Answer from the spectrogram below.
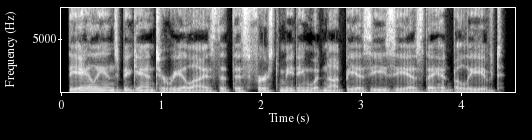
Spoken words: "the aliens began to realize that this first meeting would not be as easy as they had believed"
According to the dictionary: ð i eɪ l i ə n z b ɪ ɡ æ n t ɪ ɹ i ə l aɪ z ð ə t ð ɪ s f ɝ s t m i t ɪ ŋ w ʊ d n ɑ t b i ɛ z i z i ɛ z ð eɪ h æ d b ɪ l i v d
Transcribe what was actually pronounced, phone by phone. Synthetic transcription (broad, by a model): ð i eɪ l i ə n z b ɪ ɡ æ n t ɪ ɹ i ə l aɪ z ð ə t ð ɪ s f ɝ s t m i t ɪ ŋ w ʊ d n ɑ t b i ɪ z i z i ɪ z ð eɪ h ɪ d b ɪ l i v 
